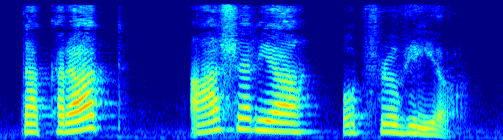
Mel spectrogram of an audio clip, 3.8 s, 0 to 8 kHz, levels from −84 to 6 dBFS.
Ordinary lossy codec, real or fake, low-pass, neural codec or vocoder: MP3, 48 kbps; fake; 7.2 kHz; codec, 16 kHz, 1.1 kbps, Voila-Tokenizer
